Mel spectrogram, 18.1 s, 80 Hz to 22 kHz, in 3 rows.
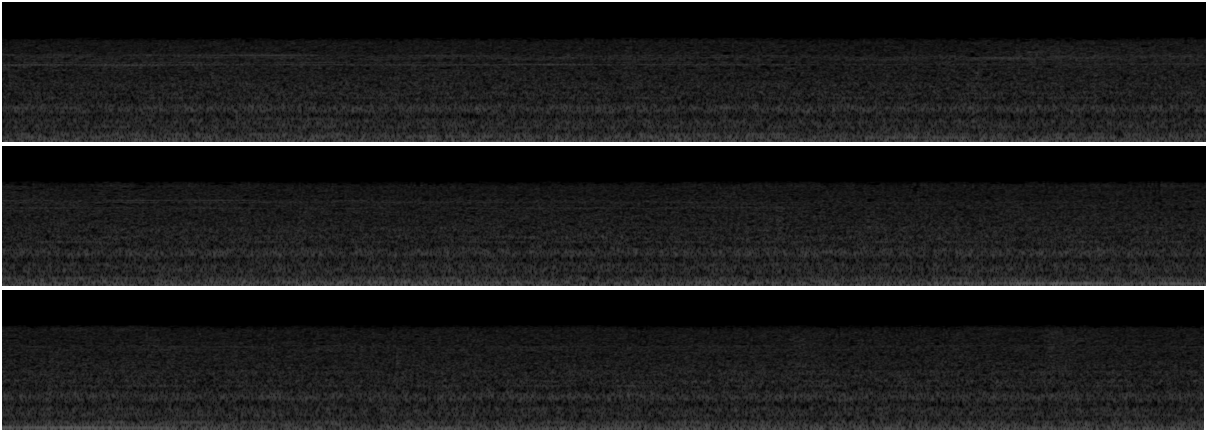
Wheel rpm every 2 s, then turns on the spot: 0, 0, 0, 0, 0, 0, 0, 0, 0.
none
